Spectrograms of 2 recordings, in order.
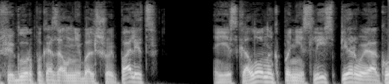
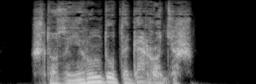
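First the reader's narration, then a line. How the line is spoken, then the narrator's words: Hissed into ear. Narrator (Russian): прошипела мне на ухо Валькирия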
